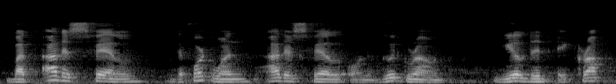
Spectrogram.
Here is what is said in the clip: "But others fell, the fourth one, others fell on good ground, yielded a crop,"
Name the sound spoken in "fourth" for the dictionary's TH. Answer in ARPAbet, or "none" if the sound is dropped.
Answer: T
